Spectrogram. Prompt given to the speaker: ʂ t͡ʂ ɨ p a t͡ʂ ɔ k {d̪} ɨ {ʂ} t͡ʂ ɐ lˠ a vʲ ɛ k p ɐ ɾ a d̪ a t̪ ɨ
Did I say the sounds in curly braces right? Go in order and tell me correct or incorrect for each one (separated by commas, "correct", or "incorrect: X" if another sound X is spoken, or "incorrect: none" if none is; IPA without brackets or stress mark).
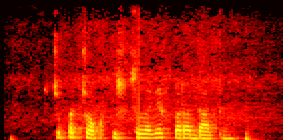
incorrect: t̪, correct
